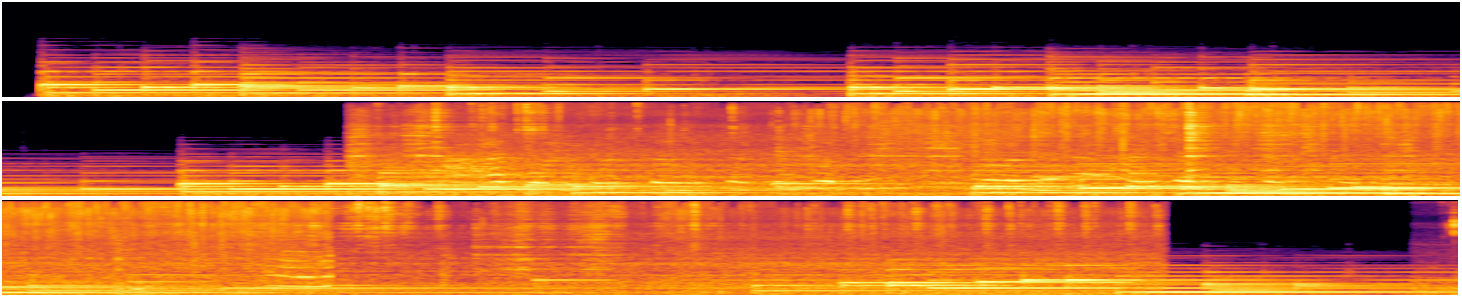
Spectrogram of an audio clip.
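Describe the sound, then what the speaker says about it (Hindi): Potato paratha shaped like tacos crisp in ghee with a steady frying sizzle under melodic background music, the sizzle swelling in the middle stretch and fading near the end. "अब बस मैं घी में इन्हें अच्छे से क्रिस्पी कर लूँगी।"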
